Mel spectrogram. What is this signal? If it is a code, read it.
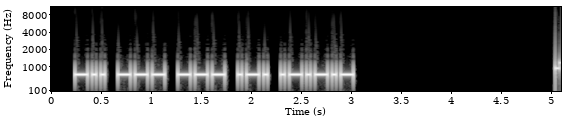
Morse code, heard as a keyed tone, about 28 wpm, 700 Hz. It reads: DOOR.
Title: 3x Word-Spacing - Sentences from Top 400 Words - 28wpm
